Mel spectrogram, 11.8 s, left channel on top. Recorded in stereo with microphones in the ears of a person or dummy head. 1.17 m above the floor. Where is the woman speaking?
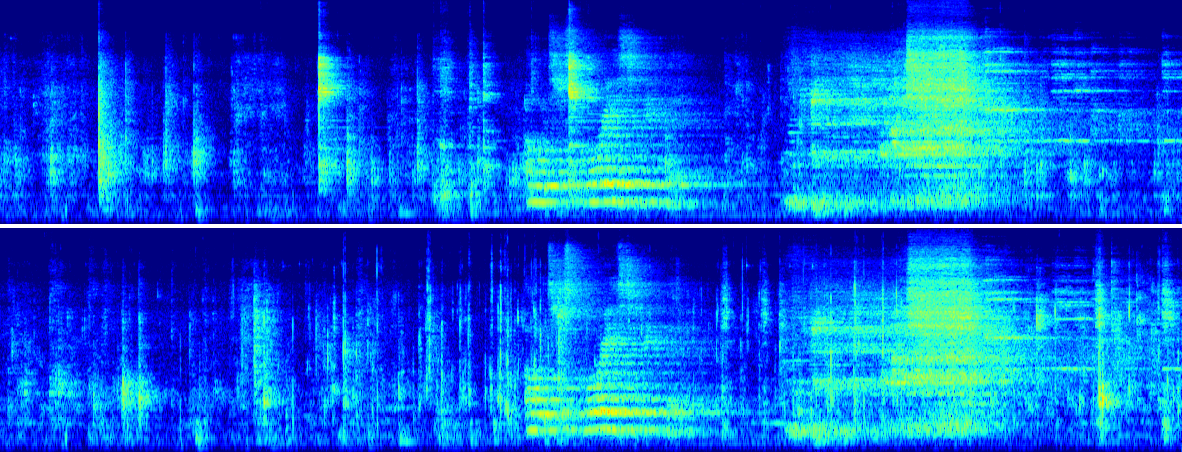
55° right (ahead or behind), 1.6 m.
